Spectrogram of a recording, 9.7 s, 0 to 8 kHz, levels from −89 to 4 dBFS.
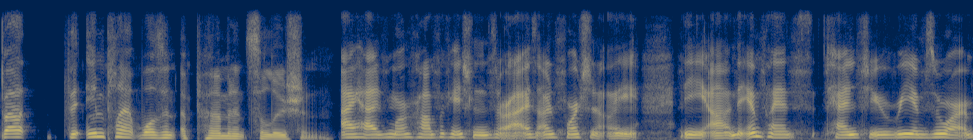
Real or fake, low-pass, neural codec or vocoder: real; 7.2 kHz; none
